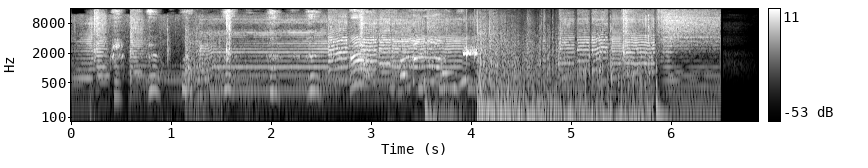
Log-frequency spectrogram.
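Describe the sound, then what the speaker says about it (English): Firework explosion in the VR game Animal Company, a burst of whistling, crackling game effects that swells into a loud, dense roar before cutting off abruptly. "So the firework explosion."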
